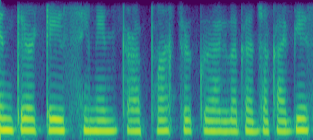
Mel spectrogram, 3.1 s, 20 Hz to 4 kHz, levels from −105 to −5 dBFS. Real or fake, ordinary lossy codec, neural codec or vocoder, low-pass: fake; Opus, 64 kbps; codec, 16 kHz, 1 kbps, FreqCodec, larger model; 3.6 kHz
